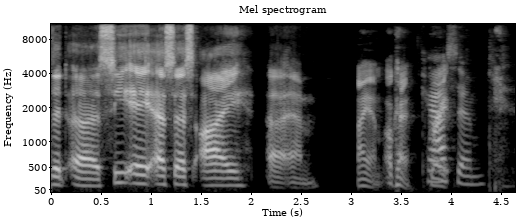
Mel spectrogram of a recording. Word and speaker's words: Cassim: And the Kasim. Oh, Kasim. Well, I just spelled it CASSIM. I am. Okay. Great. Cassim. Somebody will be like, "That's not how you spell it," and you know what?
